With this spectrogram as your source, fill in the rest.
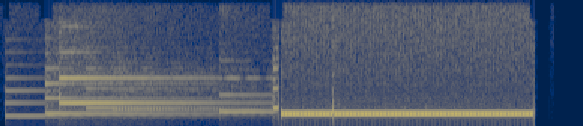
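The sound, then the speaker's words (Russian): A telephone line tone during a call transfer: a few layered electronic beeps give way to a steady, continuous ringback-style tone lasting several seconds, then it cuts off abruptly. No one speaks. “Мне с ней соединяли, а она трубочку не берет. Сейчас, минут, еще раз переведу вас.”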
